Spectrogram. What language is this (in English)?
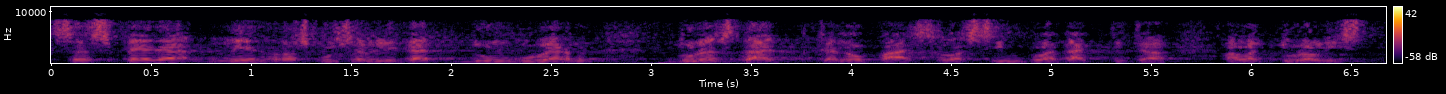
Catalan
